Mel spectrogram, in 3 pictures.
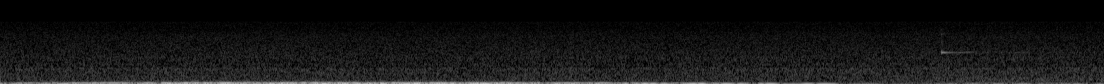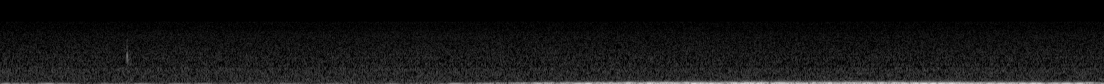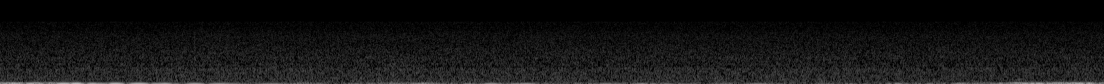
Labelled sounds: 9.4	9.8	fishing gear, 1.6 to 1.9 kHz

